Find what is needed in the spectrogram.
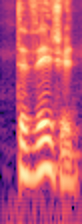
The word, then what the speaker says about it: DVSN: and that is by Division.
